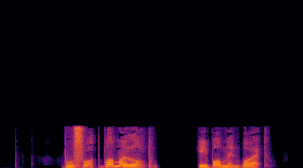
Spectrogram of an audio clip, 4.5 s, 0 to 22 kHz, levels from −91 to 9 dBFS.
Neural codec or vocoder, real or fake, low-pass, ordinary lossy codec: codec, 16 kHz in and 24 kHz out, 0.4 kbps, LongCat-Audio-Codec, fine tuned four codebook decoder; fake; 5.4 kHz; MP3, 24 kbps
